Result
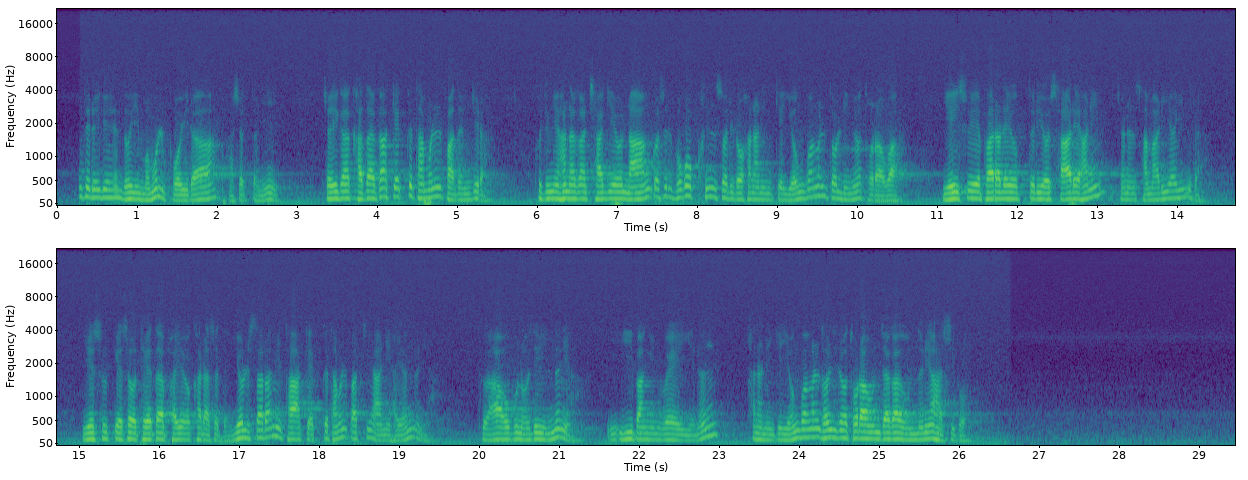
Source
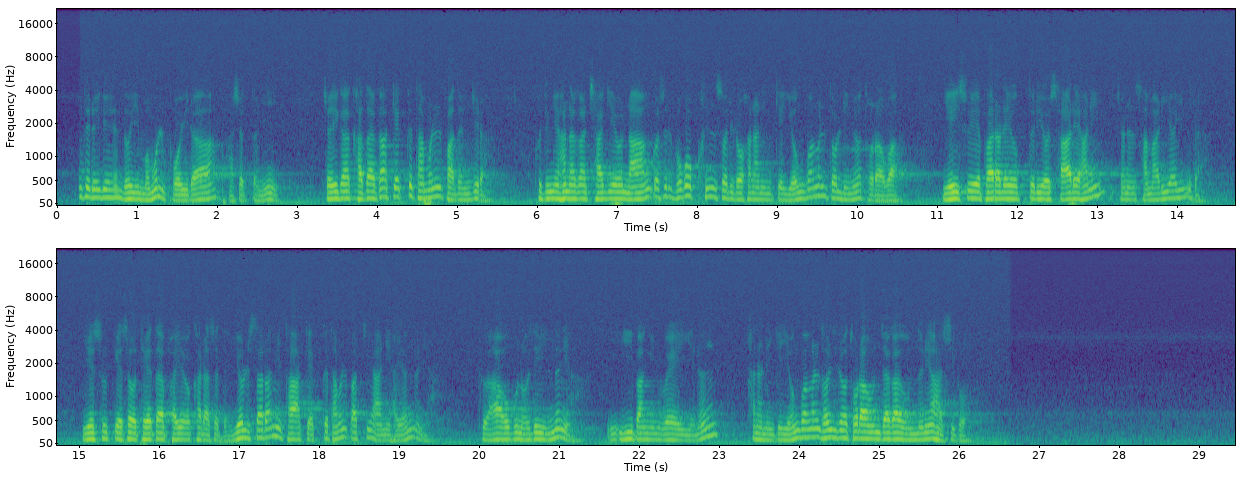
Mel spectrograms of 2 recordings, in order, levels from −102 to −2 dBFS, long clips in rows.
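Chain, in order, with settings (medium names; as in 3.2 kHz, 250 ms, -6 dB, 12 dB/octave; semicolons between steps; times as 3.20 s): dynamic bell 1.5 kHz, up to +8 dB, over -43 dBFS, Q 1.1; trim -6.5 dB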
